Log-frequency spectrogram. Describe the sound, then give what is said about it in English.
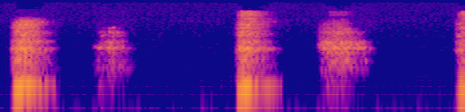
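A person imitates the quick, shallow breathing of someone stressed and worried: two short gasp-like breaths, each a voiced catch followed by a softer, breathy release, with a third beginning at the end. “We shallow breathe because we're stressed, because we're worried.”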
